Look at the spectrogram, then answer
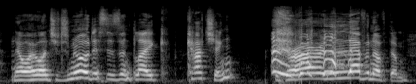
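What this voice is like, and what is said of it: Put-on Irish accent. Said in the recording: “I don't know ... What accent that was.”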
